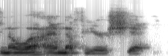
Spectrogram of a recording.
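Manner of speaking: level, steady, quiet, calm, menacing voice. Retelling a wrestling match, quoting the partner: imitating her calm threat. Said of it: "she gets real calm".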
